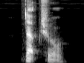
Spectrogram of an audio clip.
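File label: "nuptial", Australian English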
